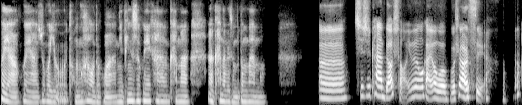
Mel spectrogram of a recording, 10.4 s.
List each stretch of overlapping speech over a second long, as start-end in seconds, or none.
none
